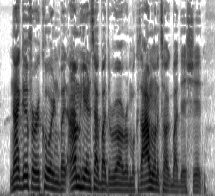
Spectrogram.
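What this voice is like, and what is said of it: Raspy, hoarse voice. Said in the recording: “I sound kind of raspy. I'm under the weather right now. I got a sore throat.”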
